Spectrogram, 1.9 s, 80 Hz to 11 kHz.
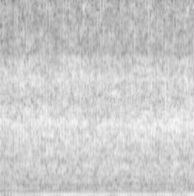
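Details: Stihl FS91R four-stroke line trimmer idling steadily and evenly with a light buzzy whine, no hunting. The low-speed mixture is too rich.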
